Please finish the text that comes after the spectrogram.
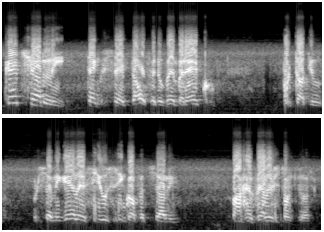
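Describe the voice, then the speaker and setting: A man chatting courteously and a little haltingly as a ham radio operator, heard through a two-way radio. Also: medium pitch, sharp tone, slightly rough. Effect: two-way radio transmission. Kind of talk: casual radio contact chat. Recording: noisy handheld radio speaker outdoors.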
